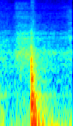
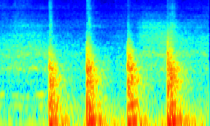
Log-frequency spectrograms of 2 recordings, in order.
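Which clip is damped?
The first.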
